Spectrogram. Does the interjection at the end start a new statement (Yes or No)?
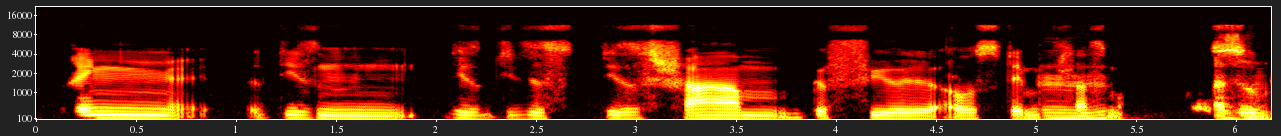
Yes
